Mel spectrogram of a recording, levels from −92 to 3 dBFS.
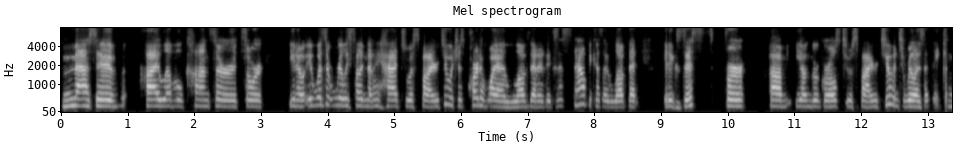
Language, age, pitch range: English, 20-39, 215-260 Hz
